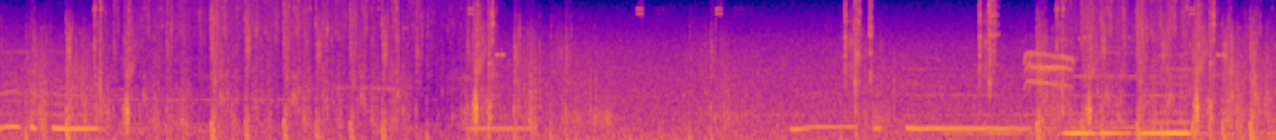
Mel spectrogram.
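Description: Footsteps run quickly over rough ground.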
